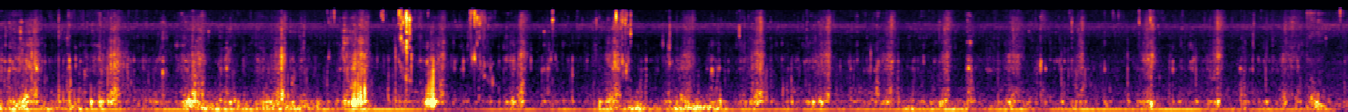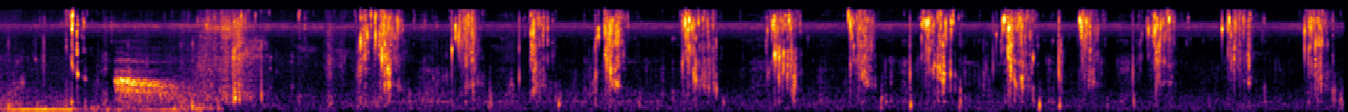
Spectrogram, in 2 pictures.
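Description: Close-miked chewing and crunching of a mouthful of curry-soaked rice eaten by hand, with wet mouth clicks, over a steady low hum. About twelve seconds in the hum stops, and the sound thins to a run of short sharp clicks at nearly two a second.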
